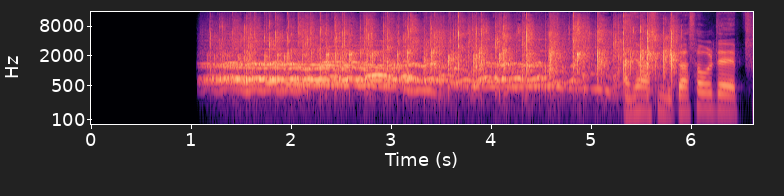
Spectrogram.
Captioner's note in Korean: 박수 소리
